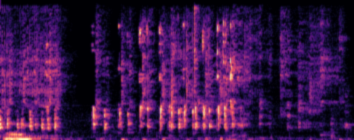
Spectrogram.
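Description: Typing on a computer keyboard: a quick run of key clicks, densest in the middle and thinning out near the end.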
